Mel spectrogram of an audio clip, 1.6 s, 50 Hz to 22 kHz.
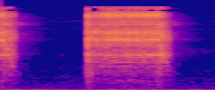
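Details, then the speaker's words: Starter removed from a Yamaha Grizzly 550 ATV, bench-tested with jumper cables: it spins in a short, high-pitched, rough burst, cuts out, then screeches again; it had been frozen up and is binding, so it is being replaced. "Now you see this one ain't, there it is, it's trying. But hear that racket it's making?"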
